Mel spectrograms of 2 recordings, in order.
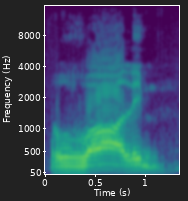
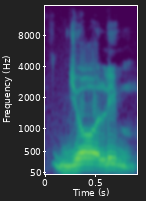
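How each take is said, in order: First: It begins with an emphatic z-like sound. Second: It begins with a j sound. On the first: The speaker calls it right. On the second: The speaker calls it wrong.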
